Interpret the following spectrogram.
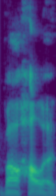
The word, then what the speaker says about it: VA-11 HALL-A: Again, Valhalla, this is spelled VA-11 HALL-A.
